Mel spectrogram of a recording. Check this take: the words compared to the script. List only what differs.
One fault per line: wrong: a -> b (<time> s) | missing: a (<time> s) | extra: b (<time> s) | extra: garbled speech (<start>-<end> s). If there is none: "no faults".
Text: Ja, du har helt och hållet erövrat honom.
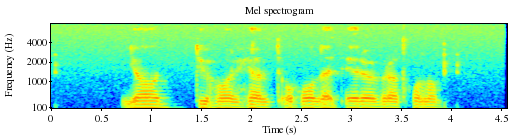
no faults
